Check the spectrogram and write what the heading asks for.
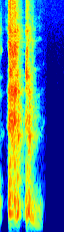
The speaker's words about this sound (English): I have to clear my throat, which is really quick.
